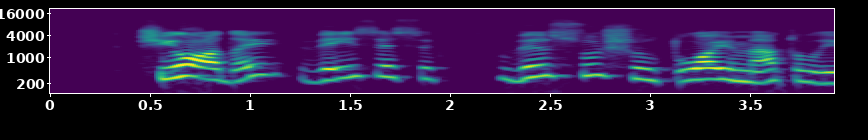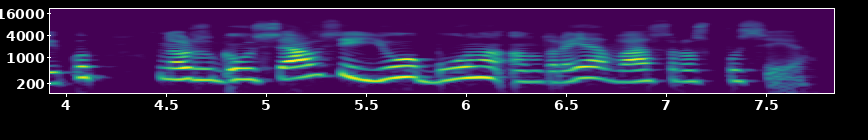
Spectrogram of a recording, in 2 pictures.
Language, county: Lithuanian, Vilnius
